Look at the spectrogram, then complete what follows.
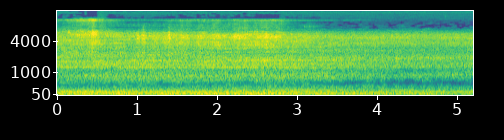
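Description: Amtrak Capitol Corridor passenger train of bilevel cars rolling past: a steady low rumble and drone, easing off slightly near the end.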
